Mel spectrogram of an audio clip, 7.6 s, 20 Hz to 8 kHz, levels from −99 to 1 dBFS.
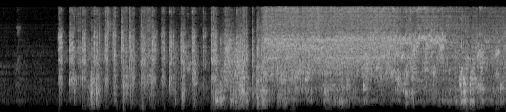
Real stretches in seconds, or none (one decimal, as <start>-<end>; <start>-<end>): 1.2-2.4; 3.2-4.3; 5.0-5.8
